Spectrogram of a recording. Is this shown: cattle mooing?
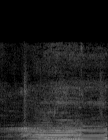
yes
